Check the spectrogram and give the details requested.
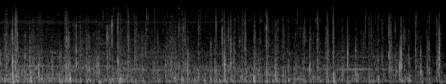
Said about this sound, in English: Then they all jumped on their horses and rode out through the castle gates.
